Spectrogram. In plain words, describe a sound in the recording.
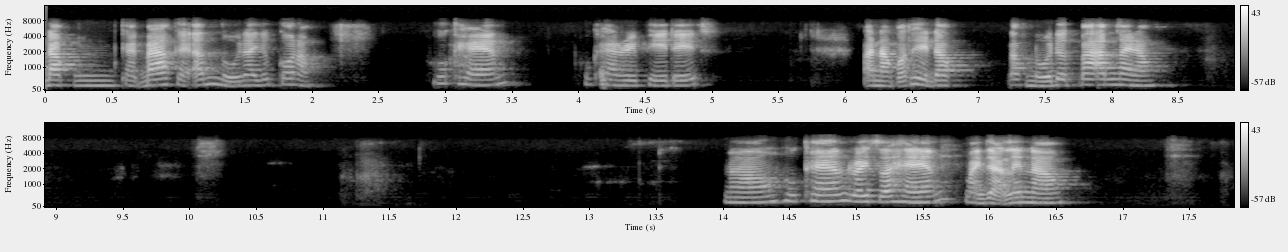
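A woman speaks clearly in short phrases over an online call.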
